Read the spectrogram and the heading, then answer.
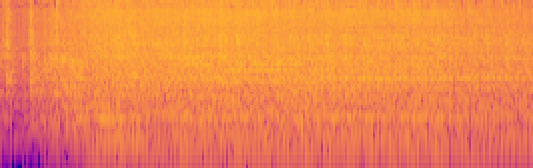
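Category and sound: vehicle, tractor engine running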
